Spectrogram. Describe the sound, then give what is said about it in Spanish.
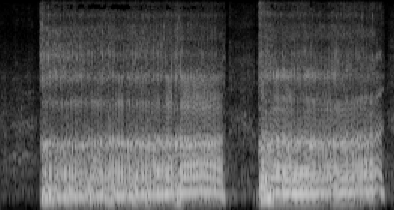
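A person imitates loud snoring that sounds like a revving Harley-Davidson motorcycle engine: two long, rough, rattling snores, the first about two and a half seconds, the second slightly shorter. “¿Dónde están los que roncan como una Harley Davidson?”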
